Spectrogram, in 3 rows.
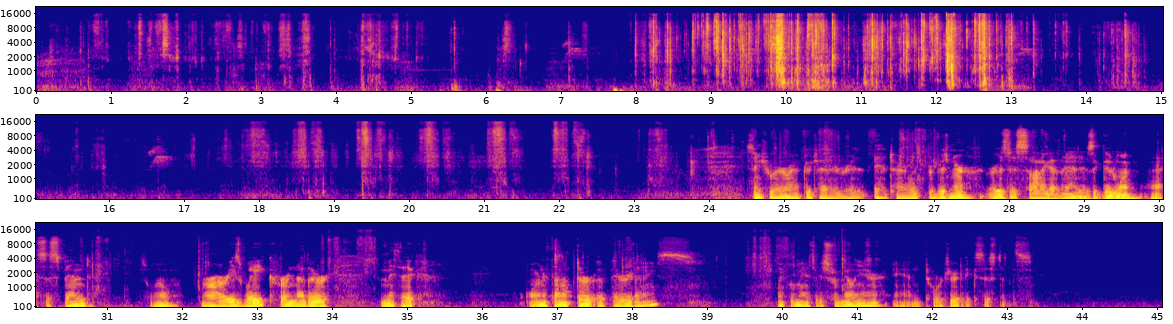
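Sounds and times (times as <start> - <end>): foil wrapper tearing and crinkling: 8.0 - 14.8.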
